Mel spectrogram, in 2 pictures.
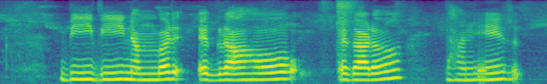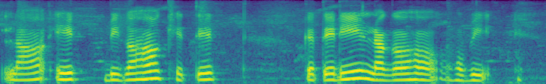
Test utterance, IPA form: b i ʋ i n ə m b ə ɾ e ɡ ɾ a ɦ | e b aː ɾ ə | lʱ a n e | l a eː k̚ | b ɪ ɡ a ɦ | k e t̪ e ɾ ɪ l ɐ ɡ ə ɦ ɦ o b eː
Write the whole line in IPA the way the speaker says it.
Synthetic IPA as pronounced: b i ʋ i n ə m b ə ɾ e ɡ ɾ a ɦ | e ɡ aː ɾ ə | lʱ a n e | l a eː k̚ | b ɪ ɡ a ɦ | k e t̪ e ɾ i l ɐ ɡ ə ɦ ɦ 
